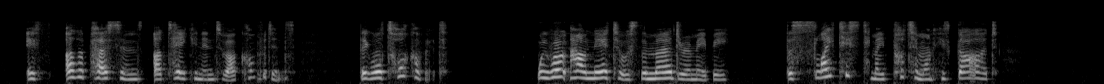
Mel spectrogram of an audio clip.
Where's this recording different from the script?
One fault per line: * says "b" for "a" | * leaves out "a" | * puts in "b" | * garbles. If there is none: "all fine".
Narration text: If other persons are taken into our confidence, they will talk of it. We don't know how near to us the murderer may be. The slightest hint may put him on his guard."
* leaves out "know"
* leaves out "hint"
